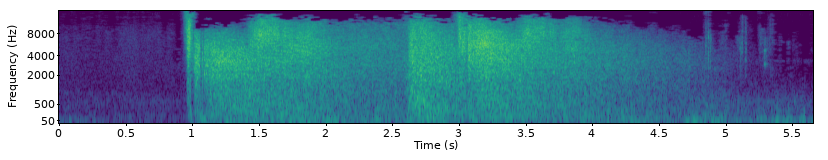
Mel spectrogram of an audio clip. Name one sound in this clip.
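Thunder cracks and rumbles loudly.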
